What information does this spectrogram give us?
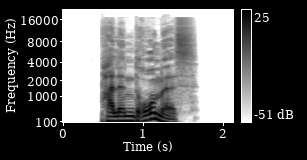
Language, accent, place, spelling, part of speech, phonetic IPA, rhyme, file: German, Germany, Berlin, Palindromes, noun, [ˌpalɪnˈdʁoːməs], -oːməs, De-Palindromes.ogg
- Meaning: genitive singular of Palindrom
